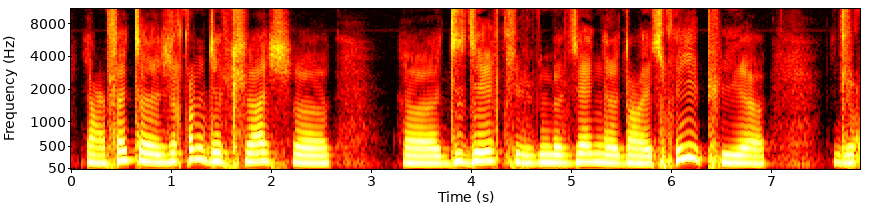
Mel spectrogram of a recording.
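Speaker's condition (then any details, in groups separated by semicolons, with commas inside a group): Congenital muscular dystrophy; present from birth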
